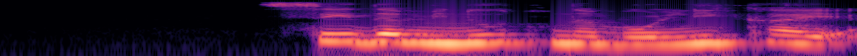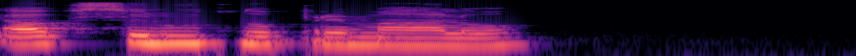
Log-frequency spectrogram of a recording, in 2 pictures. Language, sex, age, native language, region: Slovenian, female, 18-29, Slovenian, Central Slovenia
